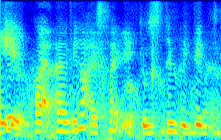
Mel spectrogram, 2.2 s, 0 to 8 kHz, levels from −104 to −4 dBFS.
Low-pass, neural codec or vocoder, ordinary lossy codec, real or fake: none; codec, 16 kHz, 1 kbps, FreqCodec, smaller model; none; fake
